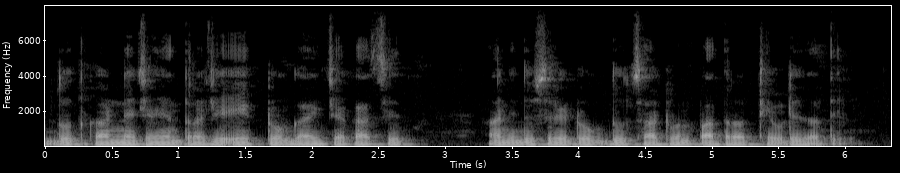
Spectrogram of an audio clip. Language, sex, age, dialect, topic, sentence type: Marathi, male, 31-35, Standard Marathi, agriculture, statement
